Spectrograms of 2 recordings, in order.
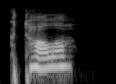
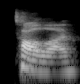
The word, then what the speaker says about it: Tola: So I found Tala here, and I say I'm saying that right, correct? – Tala. Tala. Yep. – Tala. Yeah, yeah. And it's spelled like T O L A.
